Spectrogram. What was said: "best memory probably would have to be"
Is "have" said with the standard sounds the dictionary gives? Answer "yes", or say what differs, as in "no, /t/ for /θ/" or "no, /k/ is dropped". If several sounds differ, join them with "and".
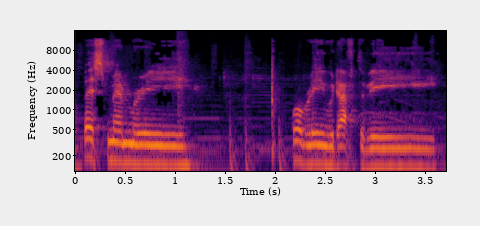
no, /f/ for /v/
